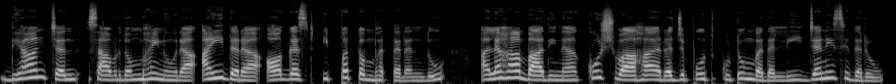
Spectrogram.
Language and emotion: Kannada, neutral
